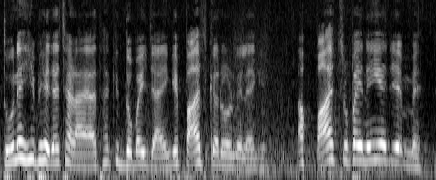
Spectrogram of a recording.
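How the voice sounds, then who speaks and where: A man doing a high-pitched panicky young husband. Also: quick pace, slight background noise, close to an everyday voice. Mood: angry. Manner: high strained pleading voice. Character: weak-willed young husband, panicky and pleading. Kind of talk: Hindi cartoon voice acting.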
